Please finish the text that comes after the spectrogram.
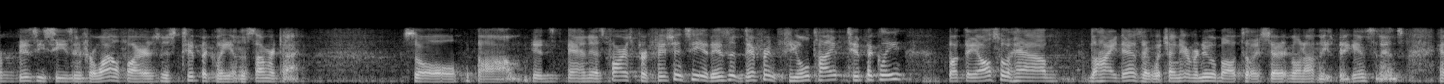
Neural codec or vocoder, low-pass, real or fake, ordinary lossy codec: vocoder, 22.05 kHz, 80 mel bands, HiFi-GAN; 5.4 kHz; fake; Opus, 32 kbps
